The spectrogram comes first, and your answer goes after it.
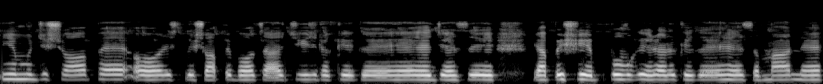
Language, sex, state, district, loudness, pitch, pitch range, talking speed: Hindi, female, Bihar, Purnia, -16 LUFS, 220 Hz, 215-230 Hz, 180 wpm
